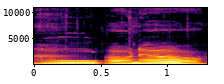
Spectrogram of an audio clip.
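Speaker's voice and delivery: shrill, sharp, high, startled gasp of dismay. Cutting a tape line, the speaker makes a slip, gasping.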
